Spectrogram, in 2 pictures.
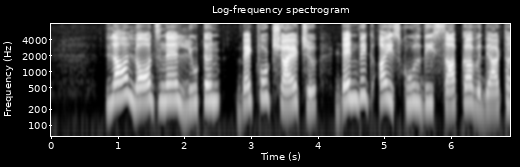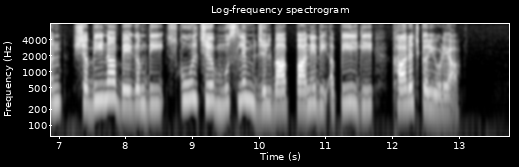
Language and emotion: Dogri, neutral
